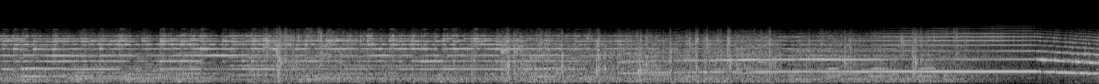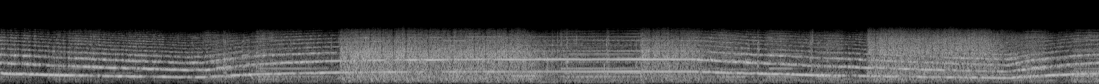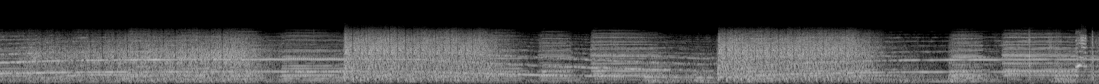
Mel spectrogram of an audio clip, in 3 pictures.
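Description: Orchestral film score. From about six seconds in, a siren wails over it, its pitch sliding slowly down and back up in long cycles several times, with repeated bursts of noise.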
